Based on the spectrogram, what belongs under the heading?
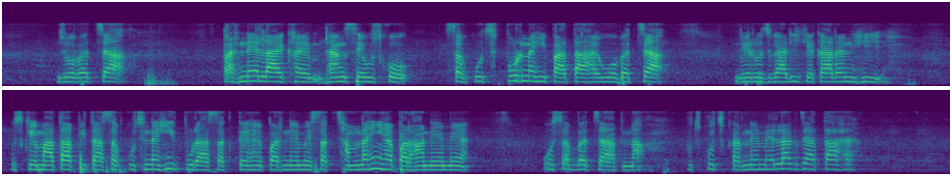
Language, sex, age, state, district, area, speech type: Hindi, female, 60+, Bihar, Begusarai, rural, spontaneous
